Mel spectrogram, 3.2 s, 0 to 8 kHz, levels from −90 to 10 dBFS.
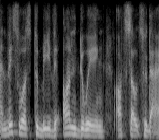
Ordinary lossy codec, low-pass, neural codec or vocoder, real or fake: Opus, 32 kbps; 7.2 kHz; codec, 24 kHz, 3 kbps, HILCodec; fake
